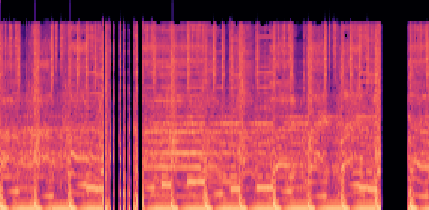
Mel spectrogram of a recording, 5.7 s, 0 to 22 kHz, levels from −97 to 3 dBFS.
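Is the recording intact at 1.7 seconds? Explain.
No. A digital broadcast dropout runs from 1.37 to 1.90 s: failed frames mute the receiver, leaving short silent holes, the longest 72 ms, with 3 ms fades.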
